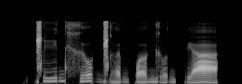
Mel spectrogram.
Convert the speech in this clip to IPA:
ǁ i˧˥ d xʲ o˧˥˧ ɡ͡ǁ ɐ˩˧ d p ʌ˩˧ ɡʲ o˩˧ d pʲ a˩˧˩

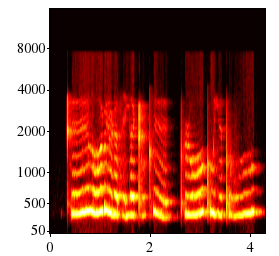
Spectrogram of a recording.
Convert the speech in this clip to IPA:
kʰ øː l oː ɽ ʏː ɳ ʌ s ɛ̤ j əː ʈʰ o̤ kʰ ʏː | pʰ ɹ oː kʼ u j ʏ pʼ o̤ v uː

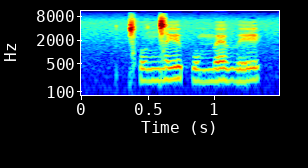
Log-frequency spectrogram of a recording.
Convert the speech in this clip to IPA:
ǀʰ o ŋ͡ǀ e f o m ɛ v e

